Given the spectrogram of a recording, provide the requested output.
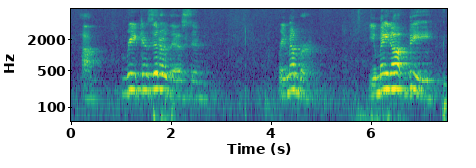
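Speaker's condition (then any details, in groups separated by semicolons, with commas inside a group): Cerebral palsy; lifelong; age 58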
